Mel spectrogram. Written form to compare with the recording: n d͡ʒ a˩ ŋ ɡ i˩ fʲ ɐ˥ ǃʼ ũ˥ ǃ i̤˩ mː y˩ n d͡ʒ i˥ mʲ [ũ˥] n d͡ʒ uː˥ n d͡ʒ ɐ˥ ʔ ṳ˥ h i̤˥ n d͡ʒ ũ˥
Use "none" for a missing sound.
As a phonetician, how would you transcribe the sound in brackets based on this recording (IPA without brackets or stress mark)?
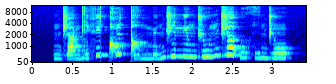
ũ˥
